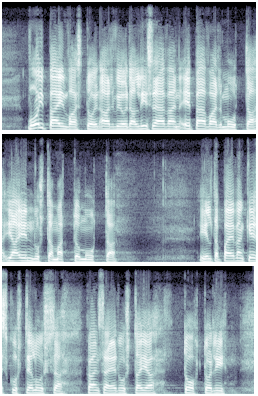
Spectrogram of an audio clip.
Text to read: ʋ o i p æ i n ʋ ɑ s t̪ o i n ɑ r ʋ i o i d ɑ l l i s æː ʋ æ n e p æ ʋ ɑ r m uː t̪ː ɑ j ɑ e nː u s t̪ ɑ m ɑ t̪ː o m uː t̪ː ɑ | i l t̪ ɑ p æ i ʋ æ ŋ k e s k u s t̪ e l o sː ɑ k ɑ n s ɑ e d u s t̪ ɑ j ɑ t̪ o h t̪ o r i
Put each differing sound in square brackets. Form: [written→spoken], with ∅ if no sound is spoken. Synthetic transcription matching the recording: ʋ o i p æ i n ʋ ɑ s t̪ o i n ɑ r ʋ i o i d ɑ l l i s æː ʋ æ n e p æ ʋ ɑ r m uː t̪ː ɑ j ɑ e nː u s t̪ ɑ m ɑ t̪ː o m uː t̪ː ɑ | i l t̪ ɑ p æ i ʋ æ ŋ k e s k u s t̪ e l [o→u] sː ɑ k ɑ n s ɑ e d u s t̪ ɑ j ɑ t̪ o h t̪ o r i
